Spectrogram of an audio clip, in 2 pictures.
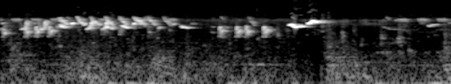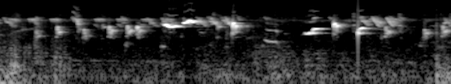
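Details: Kutilang emas mata putih, a golden-fronted leafbird, in an aviary, delivering busy chattering bursts of quick high notes, then scattered sharper whistled phrases with gaps between them; faint low hum and wing flutters in the background.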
